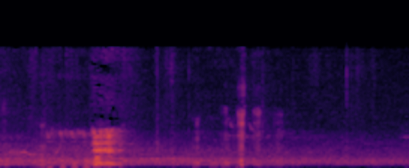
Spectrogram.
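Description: Young goats bleat a few times, with one louder, wavering bleat near the start amid outdoor background noise and some faint voices.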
